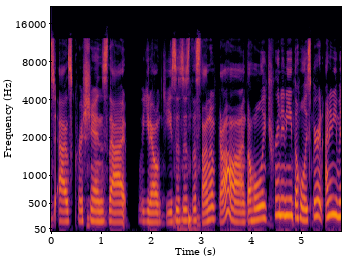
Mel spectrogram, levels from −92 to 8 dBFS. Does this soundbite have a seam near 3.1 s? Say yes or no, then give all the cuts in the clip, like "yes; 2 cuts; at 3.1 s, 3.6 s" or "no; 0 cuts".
no; 0 cuts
